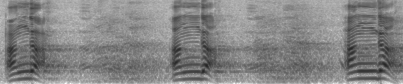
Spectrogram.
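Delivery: anga with a nasal ng, then a; teacher's model anga. Shown as a demonstration. Teacher modelling anga for the class. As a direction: say anga, ng from the nose, then open a.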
